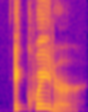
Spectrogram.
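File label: "equator", English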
